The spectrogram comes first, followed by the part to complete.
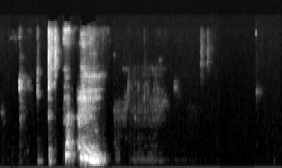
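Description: A few soft keyboard clicks, then a person clearing their throat about a second in.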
